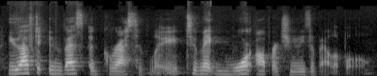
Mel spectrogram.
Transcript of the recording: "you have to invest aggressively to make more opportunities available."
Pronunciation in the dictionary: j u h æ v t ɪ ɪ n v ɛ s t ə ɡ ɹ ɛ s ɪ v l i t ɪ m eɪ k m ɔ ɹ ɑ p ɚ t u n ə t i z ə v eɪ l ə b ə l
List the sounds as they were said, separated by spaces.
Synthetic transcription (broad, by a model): j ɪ h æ f t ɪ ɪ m v ɛ s t ə ɡ ɹ ɛ s ɪ v l i t ɪ m eɪ k m ɔ ɹ ɑ p ɚ t u n ə t i z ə v eɪ l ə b l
